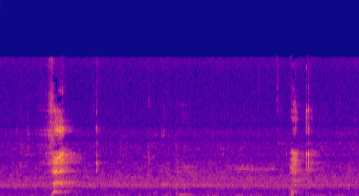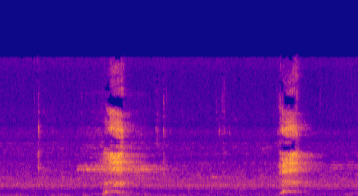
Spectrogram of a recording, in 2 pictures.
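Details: Real hiccups in a woman after eating very spicy green chilies with rice, no water taken: four sharp, abrupt, irregularly spaced hiccups over about seven seconds with steady room hum.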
